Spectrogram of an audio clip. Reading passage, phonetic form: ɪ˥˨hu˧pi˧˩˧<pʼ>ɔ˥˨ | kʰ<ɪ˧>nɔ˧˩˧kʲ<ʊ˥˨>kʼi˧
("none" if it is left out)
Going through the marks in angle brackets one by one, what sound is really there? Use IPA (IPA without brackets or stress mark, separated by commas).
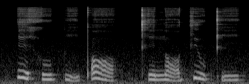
pʼ, ɪ˧, u˥˨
